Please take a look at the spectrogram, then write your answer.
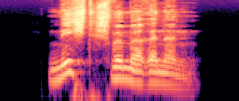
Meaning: plural of Nichtschwimmerin
- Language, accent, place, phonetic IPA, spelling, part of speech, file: German, Germany, Berlin, [ˈnɪçtˌʃvɪməʁɪnən], Nichtschwimmerinnen, noun, De-Nichtschwimmerinnen.ogg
